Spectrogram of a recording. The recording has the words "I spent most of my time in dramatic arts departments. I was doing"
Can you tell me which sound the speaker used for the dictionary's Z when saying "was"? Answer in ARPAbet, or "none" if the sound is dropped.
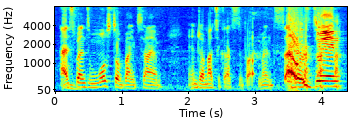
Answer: Z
